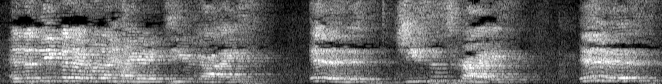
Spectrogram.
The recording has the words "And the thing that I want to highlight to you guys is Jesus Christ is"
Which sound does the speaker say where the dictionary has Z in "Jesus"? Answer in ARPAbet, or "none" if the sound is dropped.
Z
